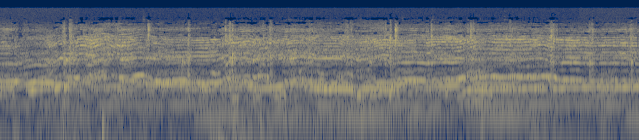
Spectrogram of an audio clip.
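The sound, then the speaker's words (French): A crowd of villagers in a small village in Africa sings a lively festive song together to celebrate a birth, many voices blending in a steady, loud chorus, with sharp rhythmic hits like clapping or drumming running through it. “Quelques heures plus tard, quand les pleurs tant attendus se firent entendre, les villageois entonnèrent un chant de fête pour célébrer la naissance.”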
